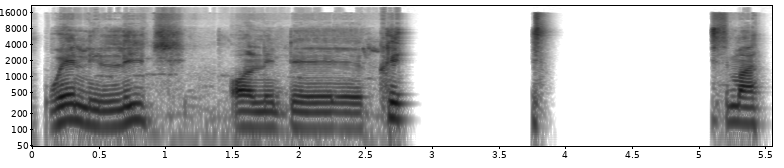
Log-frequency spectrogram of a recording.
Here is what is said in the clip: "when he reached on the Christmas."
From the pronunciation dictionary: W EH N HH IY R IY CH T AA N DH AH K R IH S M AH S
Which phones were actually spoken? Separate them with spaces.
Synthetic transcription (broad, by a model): W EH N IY L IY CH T AA N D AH K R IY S M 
